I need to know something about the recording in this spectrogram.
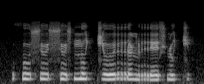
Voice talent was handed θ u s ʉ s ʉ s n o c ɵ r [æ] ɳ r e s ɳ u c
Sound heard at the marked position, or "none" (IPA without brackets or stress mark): æ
